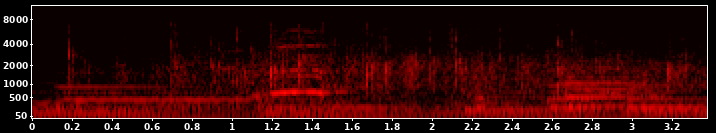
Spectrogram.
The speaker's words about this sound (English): Clap for Jesus.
